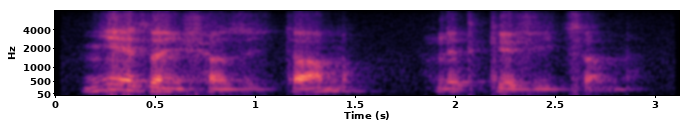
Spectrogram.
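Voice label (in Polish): "letkezic", Kurpie dialect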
